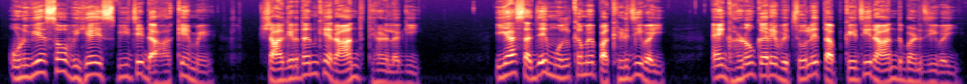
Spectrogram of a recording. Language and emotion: Sindhi, neutral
